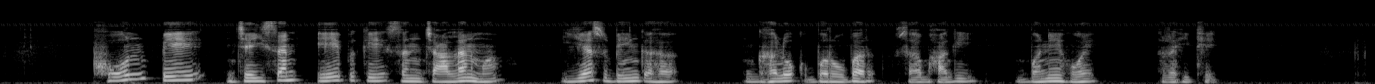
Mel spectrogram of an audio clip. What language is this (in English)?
Chhattisgarhi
